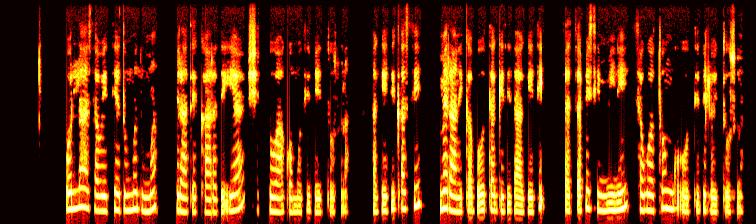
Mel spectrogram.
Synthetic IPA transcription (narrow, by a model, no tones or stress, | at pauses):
b̥ɔlːaːsɐweːt̪ːɪjɐd̪ʊmːɐd̪ʊmːɐ | b̥ɪɾaːt̪ʼɛkʰːaːɾɐd̪ɛ̰ʔɪjaʃɪt̪ːʊwaːkʼɔmːɔt̪ɪbe̞ːt̪ːo̞̰ːsɔnɐ | hɐɡe̞ːt̪ɪkʼɐsːɪ | mɛɾaːnɪkːɐ̰bo̞̰ːt̪ːɐɡɪd̪ɪd̪a̰ːɡe̞ːt̪ɪ | t͡ʃʼɐt͡ʃʼːɐbɪsɪmːiːniːsɐwːɐt̪ʰɔŋɡʊʔo̰ːt̪ːɪd̪ɪlɔjt̪ːo̞̰ːsɔnɐ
